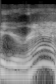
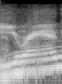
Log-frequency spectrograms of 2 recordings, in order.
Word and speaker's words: Iran: I want to ask the panel about Iran. Iran. Iran. Yeah. Way to say it. Okay. I follow you my my farsy brothers. That's how they say it. They don't say I ran.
